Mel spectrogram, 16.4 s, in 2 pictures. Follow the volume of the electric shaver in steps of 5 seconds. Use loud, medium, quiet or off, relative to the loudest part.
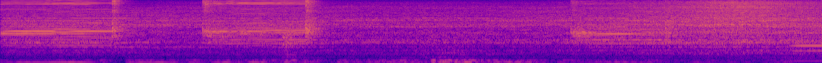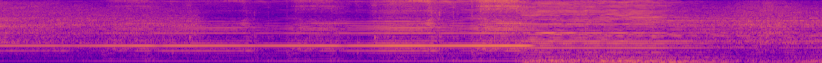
medium, medium, loud, medium.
